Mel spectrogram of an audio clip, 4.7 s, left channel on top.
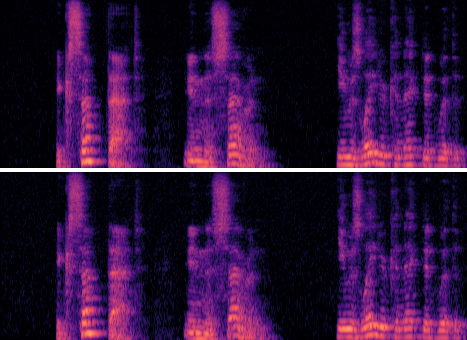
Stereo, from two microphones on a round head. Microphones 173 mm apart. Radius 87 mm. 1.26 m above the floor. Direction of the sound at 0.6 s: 10° left (ahead or behind).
